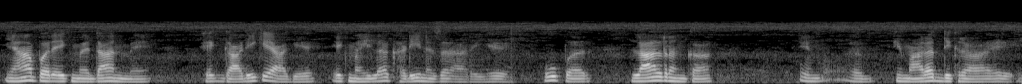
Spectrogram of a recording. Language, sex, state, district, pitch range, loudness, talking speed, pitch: Hindi, male, Bihar, Muzaffarpur, 130-150 Hz, -21 LUFS, 145 wpm, 140 Hz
